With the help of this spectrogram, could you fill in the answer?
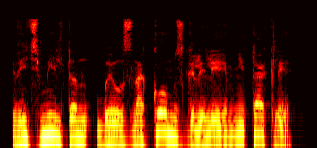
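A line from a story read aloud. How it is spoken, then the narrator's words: Plain question. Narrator (Russian): спросила Витория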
